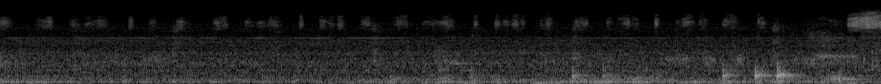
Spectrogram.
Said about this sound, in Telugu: కానీ ఇప్పుడు నేను ఒకటి రాస్తున్నాను చూడండి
